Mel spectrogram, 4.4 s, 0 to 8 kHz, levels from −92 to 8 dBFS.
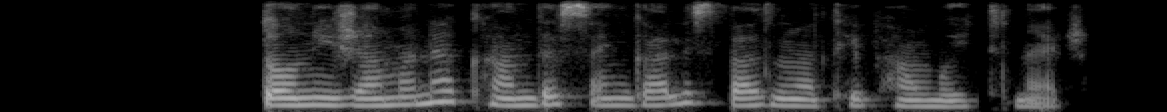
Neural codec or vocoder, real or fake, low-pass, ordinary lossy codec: none; real; 7.2 kHz; Opus, 16 kbps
